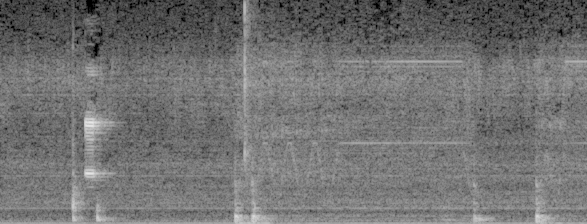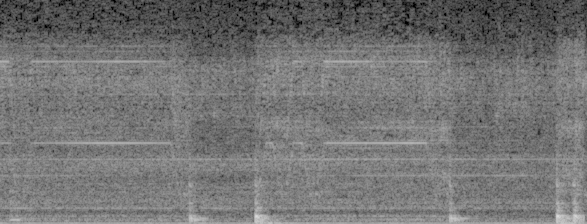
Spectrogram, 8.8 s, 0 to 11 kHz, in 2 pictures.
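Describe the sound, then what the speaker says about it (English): Ender 3 3D printer moving its X axis in one-millimetre steps, a series of short whirring motor bursts spaced about every second or two over a faint steady hum, close by and without talk. "selecting prepare, move axes, 1 millimeter, move X-axis"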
